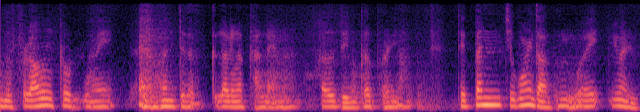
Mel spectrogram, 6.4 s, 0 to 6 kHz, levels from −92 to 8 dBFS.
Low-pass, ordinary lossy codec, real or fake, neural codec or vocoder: 5.4 kHz; AAC, 48 kbps; fake; codec, 16 kHz, 0.5 kbps, FunCodec, trained on Chinese and English, 25 frames a second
